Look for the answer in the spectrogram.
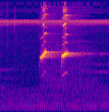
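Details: Sooty-headed bulbul, natural recording used to lure wild bulbuls: two short, loud, high whistled notes in quick succession, the second drawn out into a level tail, over a quiet background.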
